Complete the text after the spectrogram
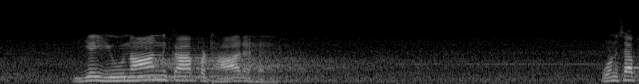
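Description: A man lectures clearly into a close microphone, in short bursts with pauses.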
